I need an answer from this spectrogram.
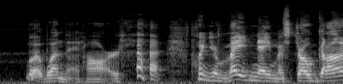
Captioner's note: laughs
